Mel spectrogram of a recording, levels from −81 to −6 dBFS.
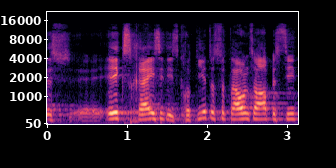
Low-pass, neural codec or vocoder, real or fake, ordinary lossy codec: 14.4 kHz; none; real; AAC, 64 kbps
